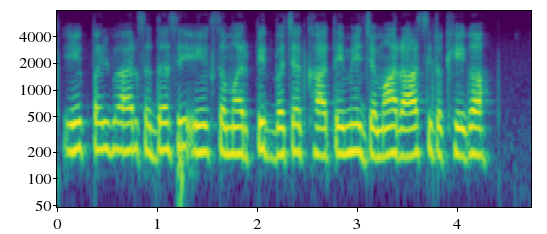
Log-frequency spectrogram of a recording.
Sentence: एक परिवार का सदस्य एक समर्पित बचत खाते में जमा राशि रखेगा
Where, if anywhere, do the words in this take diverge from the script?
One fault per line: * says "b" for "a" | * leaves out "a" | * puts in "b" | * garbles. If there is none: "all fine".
* leaves out "का"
